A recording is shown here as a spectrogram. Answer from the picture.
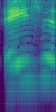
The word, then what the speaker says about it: Asia: My name is Asia. It is spelled A-S-I-A.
